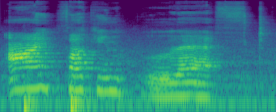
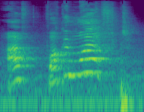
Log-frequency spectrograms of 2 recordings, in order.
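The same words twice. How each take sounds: First: Each word "I fucking left" slow and separate; slow emphatic repeat. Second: Much higher, louder burst on "left"; triumphant outburst. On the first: Hammering it home to viewers, slow and emphatic. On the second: Bragging to viewers, high triumphant outburst. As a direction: fling out "I fucking left" high. Proud retelling of leaving. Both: Shown as a demonstration.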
